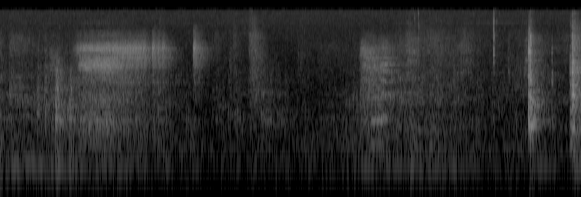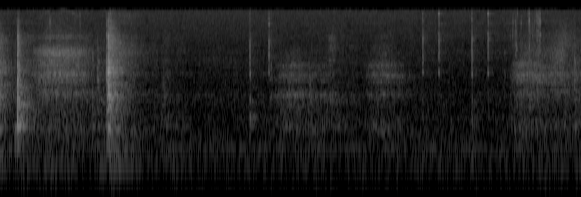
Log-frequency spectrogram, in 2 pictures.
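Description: Soft breathing and sniffing close to the microphone, with a few sharp clicks around the middle, as of something being handled on a desk.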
